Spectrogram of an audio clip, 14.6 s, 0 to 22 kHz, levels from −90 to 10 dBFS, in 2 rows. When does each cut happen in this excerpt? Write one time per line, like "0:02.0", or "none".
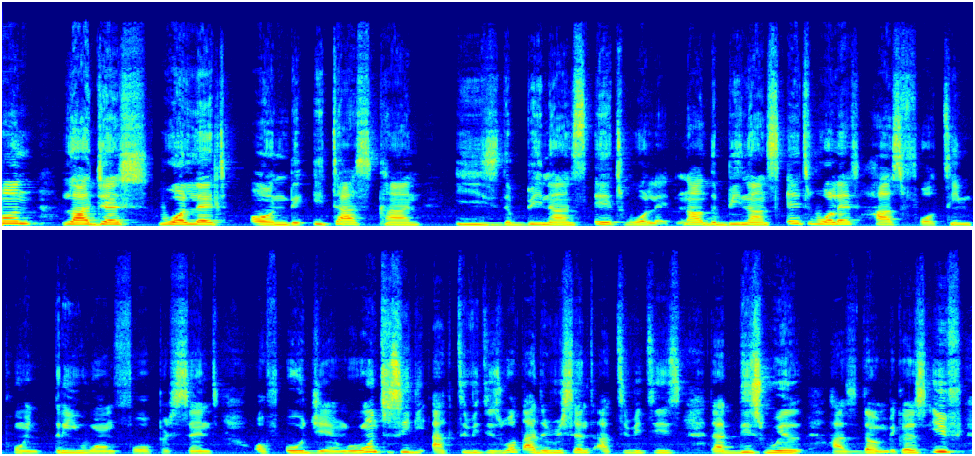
0:01.1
